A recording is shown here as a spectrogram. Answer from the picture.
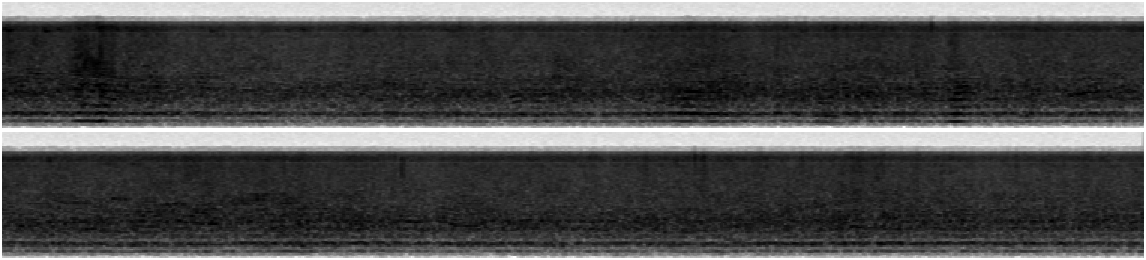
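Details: Continuous humming of many active honey bees at a north London hive entrance in midsummer as they carry in pollen and nectar; an even, thick drone with wavering tones and occasional nearer wingbeat buzzes rising briefly above the mass.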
